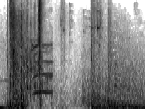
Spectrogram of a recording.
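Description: Rapid gunshots ring out close by, with a ringing echo.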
